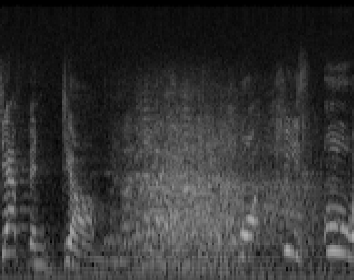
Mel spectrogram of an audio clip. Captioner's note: laughter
